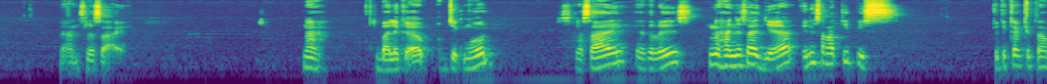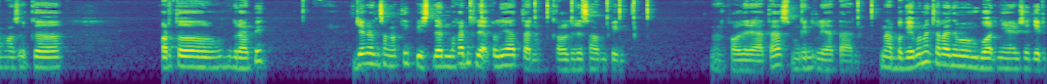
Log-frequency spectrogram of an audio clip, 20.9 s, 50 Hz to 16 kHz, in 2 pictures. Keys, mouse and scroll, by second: 1.3 Tab, 9.0 KP_1, 11.3 KP_5, 15.1 a, 16.3-19.8 middle drag, 19.8-20.9 right drag.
